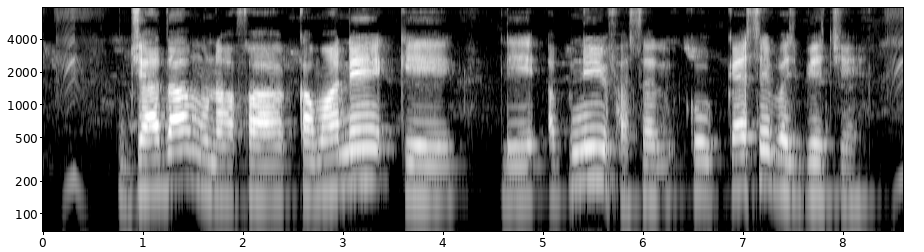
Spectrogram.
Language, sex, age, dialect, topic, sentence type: Hindi, male, 25-30, Kanauji Braj Bhasha, agriculture, question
